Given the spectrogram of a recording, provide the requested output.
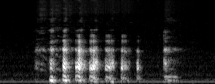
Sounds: Laughter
